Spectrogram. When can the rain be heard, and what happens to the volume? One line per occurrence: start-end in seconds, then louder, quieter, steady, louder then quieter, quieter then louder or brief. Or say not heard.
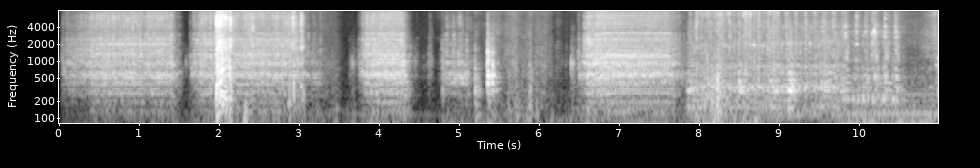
not heard.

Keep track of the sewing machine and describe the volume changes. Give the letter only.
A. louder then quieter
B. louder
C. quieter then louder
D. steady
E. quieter
D.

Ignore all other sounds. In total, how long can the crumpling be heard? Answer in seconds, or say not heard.
2 s.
